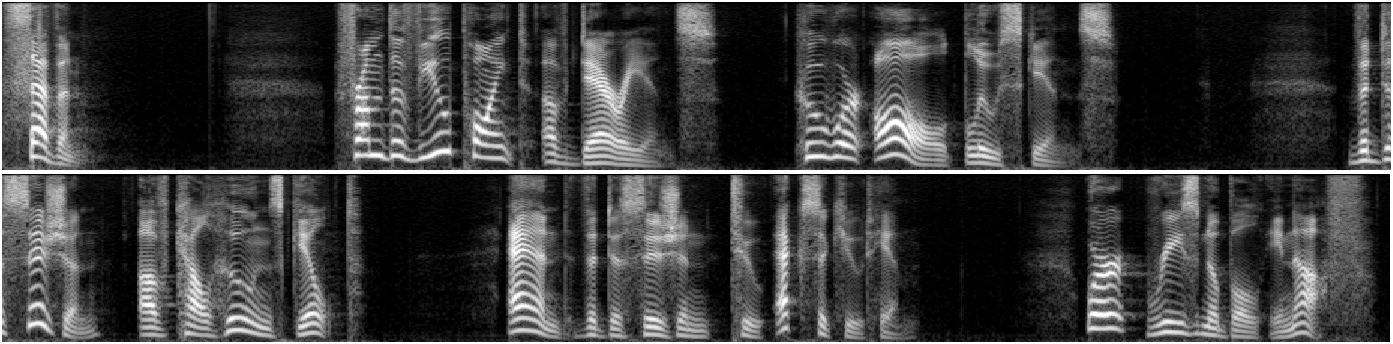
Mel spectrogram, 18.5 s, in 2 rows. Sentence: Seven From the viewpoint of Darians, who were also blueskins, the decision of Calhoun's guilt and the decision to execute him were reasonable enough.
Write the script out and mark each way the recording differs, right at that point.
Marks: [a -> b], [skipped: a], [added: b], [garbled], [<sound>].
Seven From the viewpoint of Darians, who were [also -> all] blueskins, the decision of Calhoun's guilt and the decision to execute him were reasonable enough.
